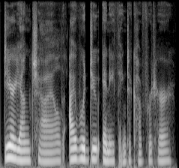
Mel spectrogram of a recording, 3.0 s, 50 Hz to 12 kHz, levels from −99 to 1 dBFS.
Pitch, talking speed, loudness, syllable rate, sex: 155 Hz, 200 wpm, -20 LUFS, 4.8 syllables/s, female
